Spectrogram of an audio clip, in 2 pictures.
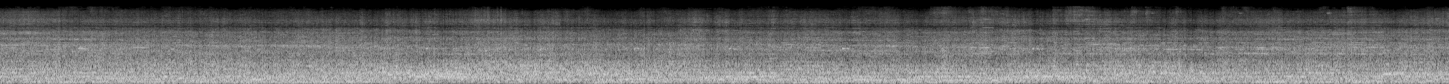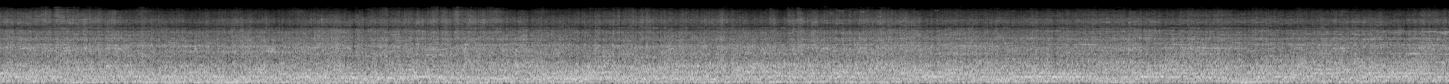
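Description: Double-stack container well cars of a Union Pacific intermodal train rolling past close by: a steady, loud noise of steel wheels running on the rails.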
